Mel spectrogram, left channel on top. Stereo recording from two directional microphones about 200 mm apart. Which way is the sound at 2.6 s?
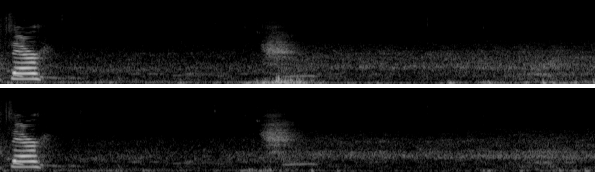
10° right (ahead or behind).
